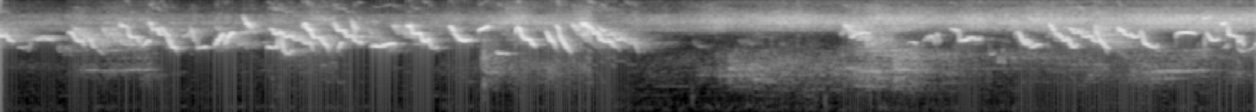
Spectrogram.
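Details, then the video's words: Lemon-bellied white-eye song used as a lure for a silent bird: fast, high twittering chirps, interrupted midway by a hissing noise before the chatter resumes more softly. "PANCING BUKA SUARA KECIAL BISU"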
